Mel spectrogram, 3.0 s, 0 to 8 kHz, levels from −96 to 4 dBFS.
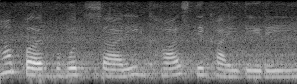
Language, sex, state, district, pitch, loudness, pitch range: Hindi, female, Punjab, Pathankot, 210 Hz, -18 LUFS, 185-220 Hz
